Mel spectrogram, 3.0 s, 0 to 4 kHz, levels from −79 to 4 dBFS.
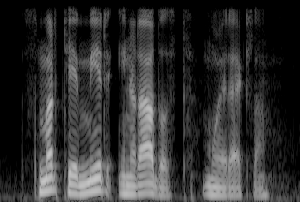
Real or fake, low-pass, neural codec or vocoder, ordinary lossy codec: real; 3.6 kHz; none; none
